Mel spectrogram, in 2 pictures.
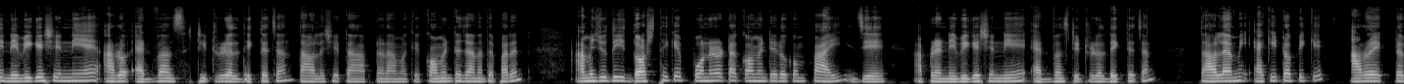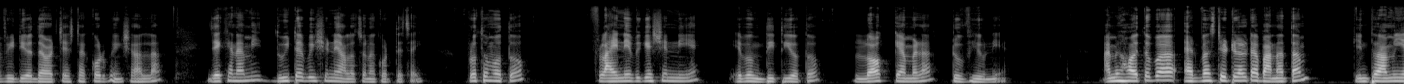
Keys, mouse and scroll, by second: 18.6-21.6 drag, 22.4 click.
